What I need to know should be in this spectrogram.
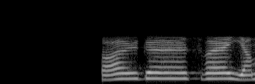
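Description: A woman chants in long, steady held notes over an online call.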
